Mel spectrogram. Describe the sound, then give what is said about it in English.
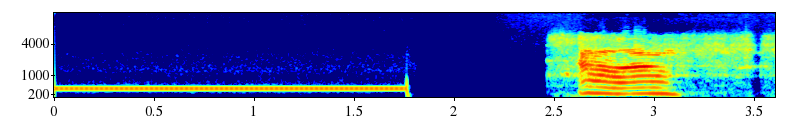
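A steady, loud telephone dial tone heard when placing a call holds for nearly two seconds and cuts off abruptly; after a short silence a person speaks briefly. “Maggie and I decided to call her quite recently to find out how she was doing.”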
